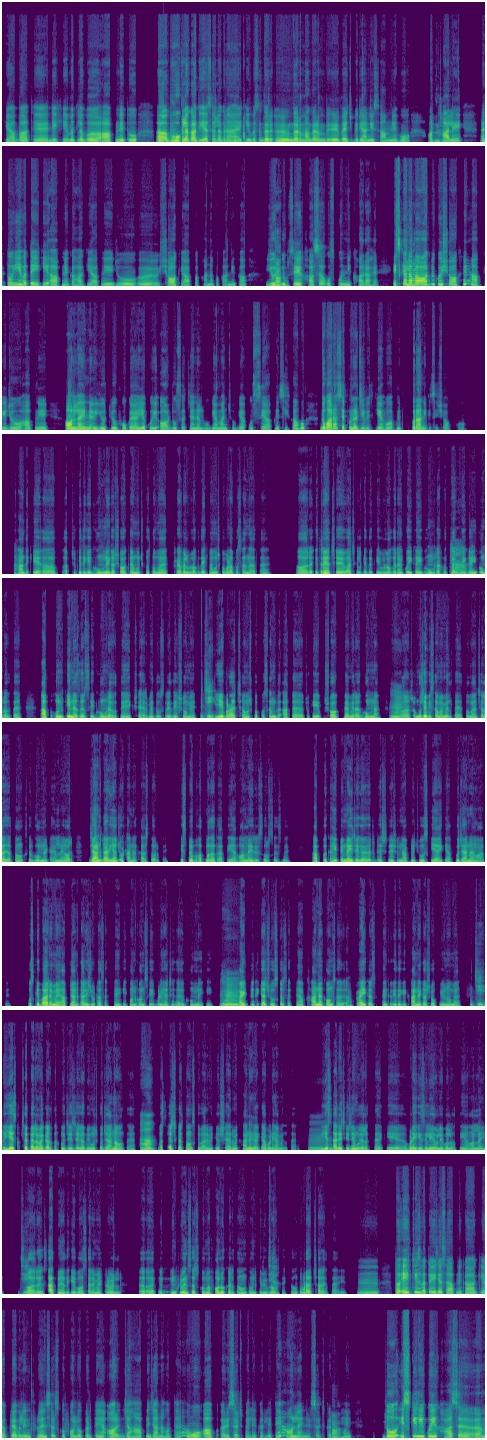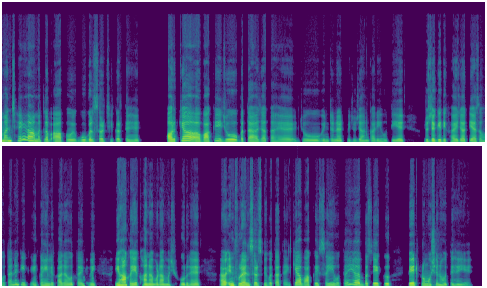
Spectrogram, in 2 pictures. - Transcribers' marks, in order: chuckle; in English: "वेज"; in English: "चैनल"; tapping; other background noise; in English: "ट्रैवल"; in English: "व्लॉगर"; in English: "रिसोर्सेज़"; in English: "डेस्टिनेशन"; in English: "चूज़"; in English: "आइटिनरी"; in English: "चूज़"; in English: "ट्राई"; laughing while speaking: "हूँ"; in English: "सर्च"; in English: "ईज़िली अवेलेबल"; in English: "ट्रैवल"; in English: "इन्फ्लुएंसर्स"; in English: "फॉलो"; in English: "व्लॉग्स"; in English: "ट्रैवल इन्फ्लुएंसर्स"; in English: "फॉलो"; in English: "रिसर्च"; in English: "ऑनलाइन रिसर्च"; in English: "सर्च"; unintelligible speech; in English: "इन्फ्लुएंसर्स"; in English: "पेड प्रमोशन"
- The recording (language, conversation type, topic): Hindi, podcast, ऑनलाइन संसाधन पुराने शौक को फिर से अपनाने में कितने मददगार होते हैं?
